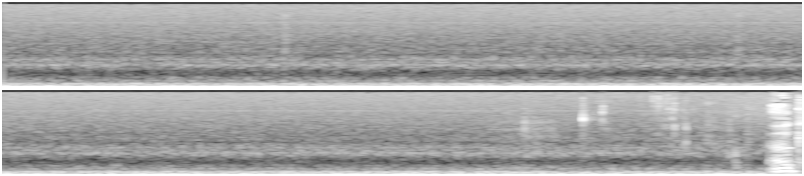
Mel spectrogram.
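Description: Steady low hum of background room noise, with a few faint clicks shortly before the end.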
